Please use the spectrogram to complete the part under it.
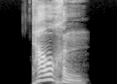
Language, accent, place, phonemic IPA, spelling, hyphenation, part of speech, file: German, Germany, Berlin, /ˈtaʊ̯xən/, tauchen, tau‧chen, verb, De-tauchen.ogg
- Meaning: 1. to dive 2. to immerse, to bathe, to submerge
